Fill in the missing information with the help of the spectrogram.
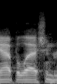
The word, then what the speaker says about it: Appalachia: It's going to be very encouraging, very promising, because, you know, a lot of the churches here in the Appalachian region, and for anybody listening, that's how you pronounce Appalachia. It's the Lasha. And someone's not from Appalachia when they call it Appalachia.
